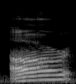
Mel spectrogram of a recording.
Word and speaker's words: realtor: R-E-A-L-T-O-R. Realtor. It's not realtor. There is not an extra A between those syllables. Realtor. You've hired a realtor, not a realtor.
